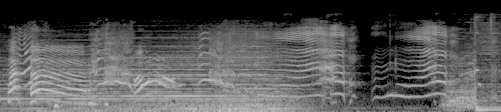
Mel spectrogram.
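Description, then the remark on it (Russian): A short segment jingle where a baby's loud, wailing cries rise and fall in repeated bursts over a steady musical backing, with a brief dip in the middle before the crying returns. “да, еще раз перебивочку.”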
